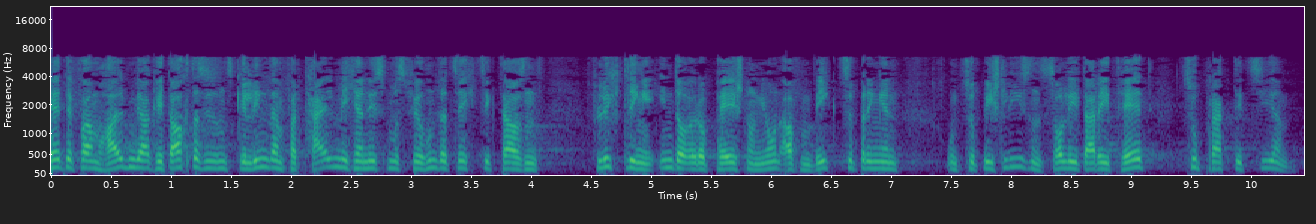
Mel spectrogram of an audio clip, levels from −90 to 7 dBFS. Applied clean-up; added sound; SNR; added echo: none; none; none; none.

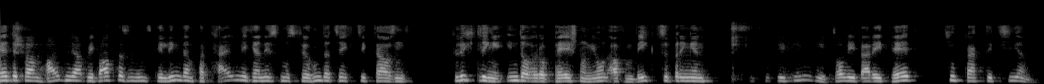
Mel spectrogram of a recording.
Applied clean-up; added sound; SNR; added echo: neural mask model DeepFilterNet 3.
